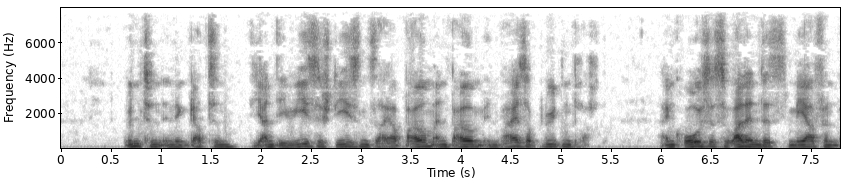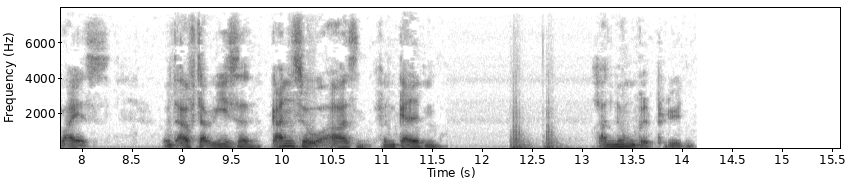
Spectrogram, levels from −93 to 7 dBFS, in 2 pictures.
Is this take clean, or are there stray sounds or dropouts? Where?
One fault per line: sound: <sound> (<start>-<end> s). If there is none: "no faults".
sound: thud (12.3-13.0 s)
